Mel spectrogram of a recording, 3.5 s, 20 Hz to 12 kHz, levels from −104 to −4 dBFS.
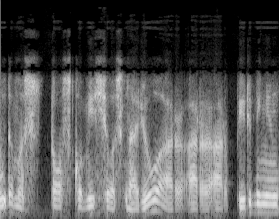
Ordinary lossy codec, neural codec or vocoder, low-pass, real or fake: MP3, 48 kbps; none; 10.8 kHz; real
